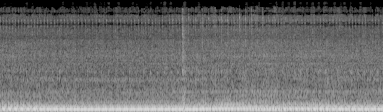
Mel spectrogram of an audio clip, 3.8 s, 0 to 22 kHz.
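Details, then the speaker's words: 1984 Honda V65 Sabre VF1100S, just started after sitting outside a couple of months: low, loud idle that wavers and stumbles rhythmically; owner suspects dirt pushing through. Rough idle. "that's weird she got some dirt to work out doesn't she she pushing something through"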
